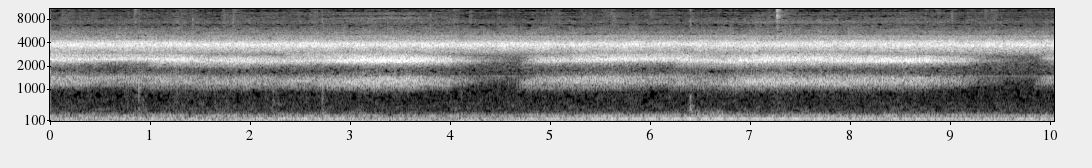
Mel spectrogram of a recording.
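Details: Rain-soaked frog chorus of thousands of callers: steady, buzzing high-pitched trills layered thickly, with slight swells and dips in one band around the middle, over a low patter of rain.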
